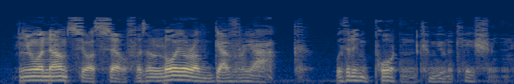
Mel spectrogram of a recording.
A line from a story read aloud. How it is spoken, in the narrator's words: he growled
